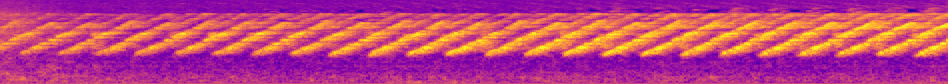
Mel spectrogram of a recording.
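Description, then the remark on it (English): A wake-up alarm blares with a rapid, steady stream of high electronic beeps, loud throughout with no pauses and no voices. “Oh, that is a wake up alarm.”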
